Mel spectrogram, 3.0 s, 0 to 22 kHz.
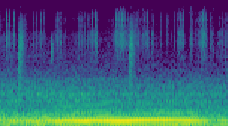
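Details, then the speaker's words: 2023 VW GTI 40th Anniversary six-speed manual, near-new: loud low engine drone with a rapid loose rattle about four per second, clutch chatter; dealer inspection and code scan found nothing wrong, shifting and drivability unaffected, only the noise. "there's nothing that like is wrong with the car as far as drivability and the like affects the shifting whatsoever it's just the noise it sounds like an absolute [ __ ] [ __ ]"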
